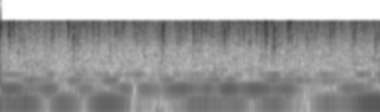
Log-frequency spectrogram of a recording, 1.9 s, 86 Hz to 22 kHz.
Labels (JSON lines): {"label": "biophony, midshipman", "recorder": "SoundTrap 500"}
